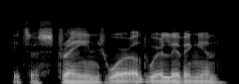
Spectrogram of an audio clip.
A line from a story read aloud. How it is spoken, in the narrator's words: said the spinster, her voice low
